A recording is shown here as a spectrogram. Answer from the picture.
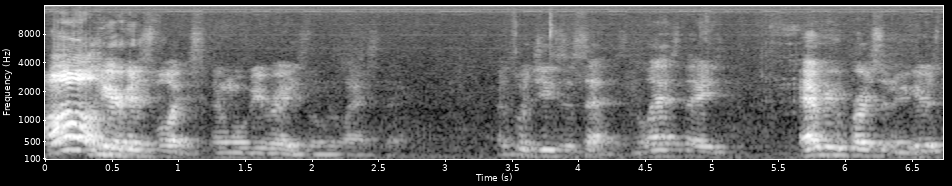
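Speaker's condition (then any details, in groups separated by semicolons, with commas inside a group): No condition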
